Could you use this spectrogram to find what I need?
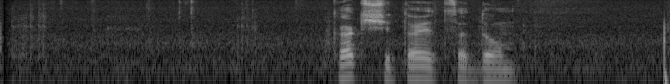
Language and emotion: Russian, neutral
